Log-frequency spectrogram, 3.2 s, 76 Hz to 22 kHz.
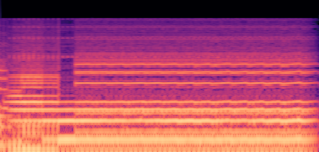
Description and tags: PPG 010 Little Mad Dance G#1
This sample is part of the "PPG
MULTISAMPLE 010 Little Mad Dance" sample pack. It is a digital sound
with a melodic element in it and some wild variations when changing
from pitch across the keyboard. Especially the higher notes on the
keyboard have some harsh digital distortion. In the sample pack there
are 16 samples evenly spread across 5 octaves (C1 till C6). The note in
the sample name (C, E or G#) does not indicate the pitch of the sound
but the key on my keyboard. The sound was created on the PPG VSTi. After that normalising and fades where applied within Cubase SX.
